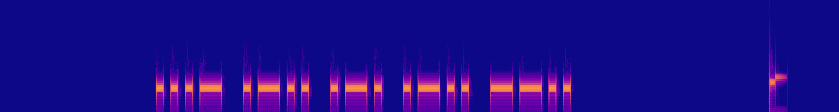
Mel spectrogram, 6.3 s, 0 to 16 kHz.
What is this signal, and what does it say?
Morse code, heard as a keyed tone, about 22 wpm, 700 Hz. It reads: VLRLZ
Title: Code Groups - 5 Letters - 22wpm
